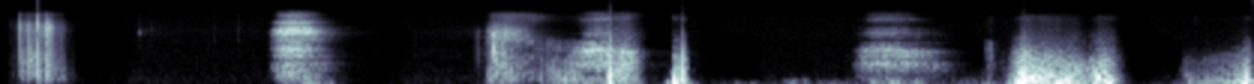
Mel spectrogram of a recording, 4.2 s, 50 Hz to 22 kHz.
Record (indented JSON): {
  "exhalation_length": "4.2 s",
  "exhalation_amplitude": 32768,
  "exhalation_signal_mean_std_ratio": 0.38,
  "survey_phase": "beta (2021-08-13 to 2022-03-07)",
  "age": "45-64",
  "gender": "Female",
  "wearing_mask": "No",
  "symptom_none": true,
  "symptom_onset": "12 days",
  "smoker_status": "Never smoked",
  "respiratory_condition_asthma": false,
  "respiratory_condition_other": false,
  "recruitment_source": "REACT",
  "submission_delay": "1 day",
  "covid_test_result": "Negative",
  "covid_test_method": "RT-qPCR"
}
